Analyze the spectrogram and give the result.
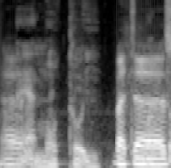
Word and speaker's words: Motoi: Uh, fun modern note is that uh, Motoi Sakuraba I keep feel like I'm butchering that name because M O T O I is a hard English thing to do. Motoi.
